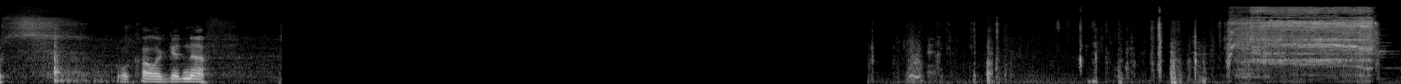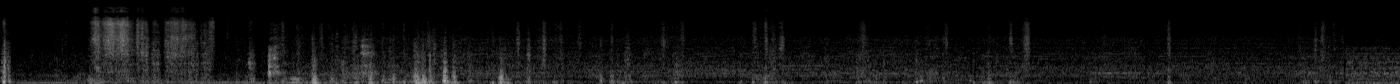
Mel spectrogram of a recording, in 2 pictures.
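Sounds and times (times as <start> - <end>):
power tool running: 12.2 - 13.9.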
